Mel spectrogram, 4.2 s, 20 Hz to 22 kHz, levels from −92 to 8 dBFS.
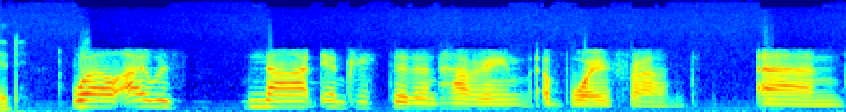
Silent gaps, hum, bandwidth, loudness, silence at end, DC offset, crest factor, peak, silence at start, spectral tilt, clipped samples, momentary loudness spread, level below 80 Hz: none; none; 19.5 kHz; -19 LUFS; 0 s; under 0.1%; 18 dB; -2 dBFS; 0 s; -4 dB/octave; under 0.1%; 11 LU; -60 dBFS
